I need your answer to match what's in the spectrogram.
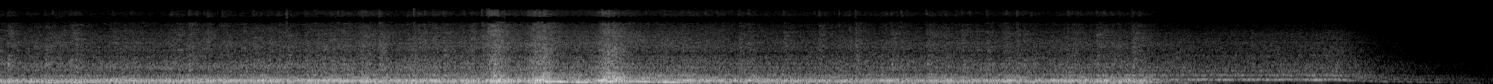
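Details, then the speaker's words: Historic Richard Petty #43 car's V8 on its first test drive after weeks of work; deep rumble pulling cleanly through quick throttle surges, then dropping smoothly; runs strong despite smoke suspected from valve guides. "Boy, that thing runs like a scalded ape though, smoke and all. Very pleased."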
